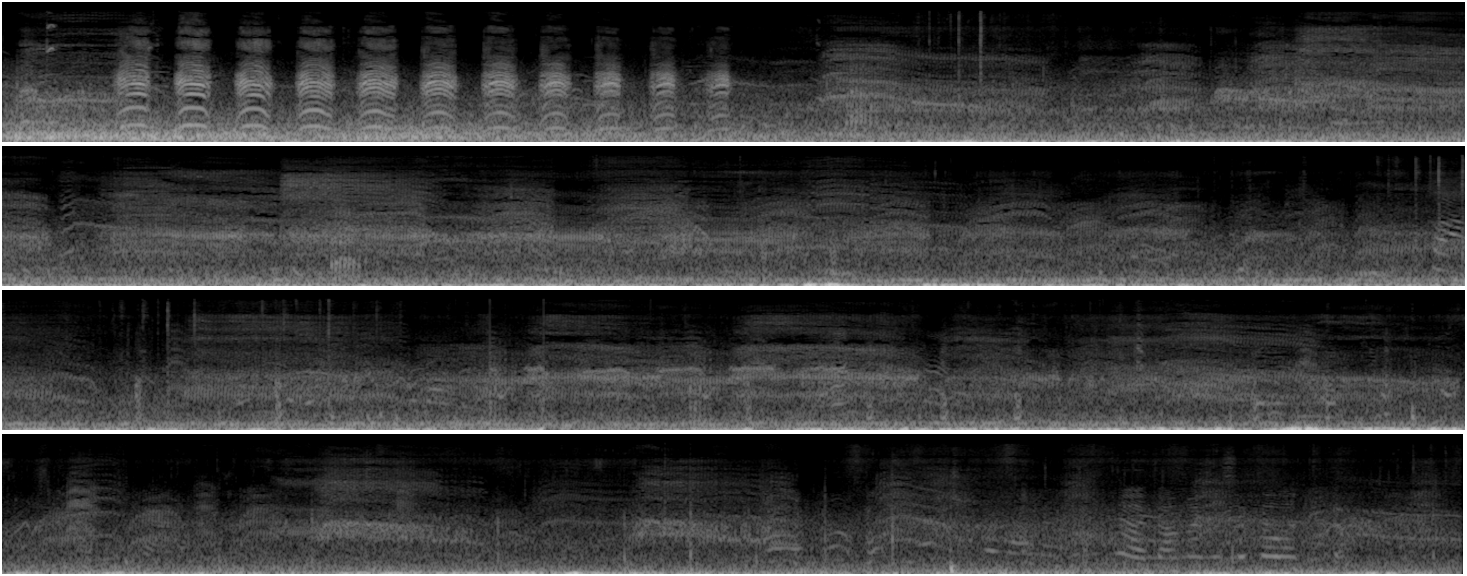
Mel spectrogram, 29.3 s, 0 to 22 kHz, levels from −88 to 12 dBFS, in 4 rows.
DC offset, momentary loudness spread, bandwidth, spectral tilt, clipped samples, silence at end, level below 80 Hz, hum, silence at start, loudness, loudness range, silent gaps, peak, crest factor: under 0.1%; 13 LU; 11 kHz; -6 dB/octave; under 0.1%; 0 s; -30 dBFS; none; 0 s; -34 LUFS; 8 LU; none; -8 dBFS; 20 dB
